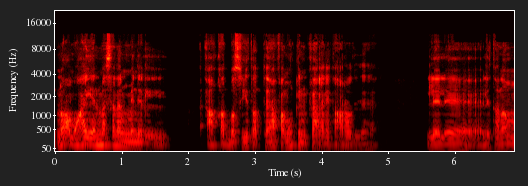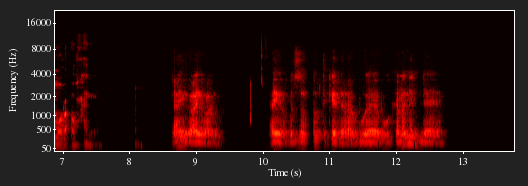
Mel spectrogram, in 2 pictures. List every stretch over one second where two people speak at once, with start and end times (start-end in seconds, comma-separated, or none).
none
